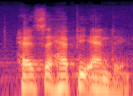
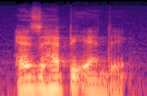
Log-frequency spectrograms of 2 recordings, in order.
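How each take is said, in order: Both takes have the same delivery.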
